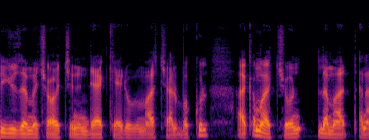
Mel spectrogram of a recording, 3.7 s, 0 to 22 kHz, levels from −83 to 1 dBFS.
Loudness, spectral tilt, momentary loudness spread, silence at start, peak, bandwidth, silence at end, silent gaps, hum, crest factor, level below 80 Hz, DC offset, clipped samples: -28 LUFS; -6 dB/octave; 7 LU; 0 s; -6 dBFS; 11.5 kHz; 0 s; none; none; 22 dB; -60 dBFS; under 0.1%; under 0.1%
